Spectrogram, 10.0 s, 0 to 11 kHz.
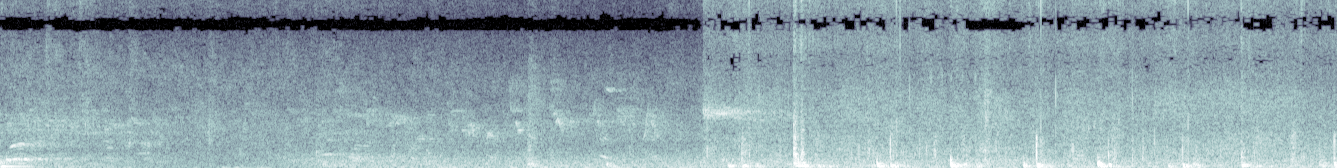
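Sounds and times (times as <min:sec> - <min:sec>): footsteps on wooden boards: 0:05.3 - 0:10.0.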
